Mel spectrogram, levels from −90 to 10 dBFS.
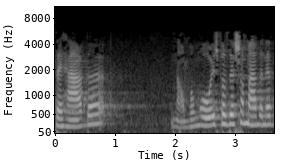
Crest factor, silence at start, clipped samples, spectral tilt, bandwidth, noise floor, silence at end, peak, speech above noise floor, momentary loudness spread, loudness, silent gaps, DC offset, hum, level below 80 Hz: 16 dB; 0 s; under 0.1%; -9.5 dB/octave; 5.8 kHz; -54 dBFS; 0 s; -10 dBFS; 29 dB; 12 LU; -26 LUFS; none; under 0.1%; none; -52 dBFS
